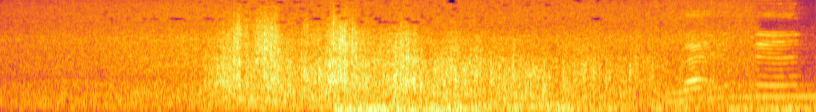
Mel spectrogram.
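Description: Thunder crashes and rumbles loudly.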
